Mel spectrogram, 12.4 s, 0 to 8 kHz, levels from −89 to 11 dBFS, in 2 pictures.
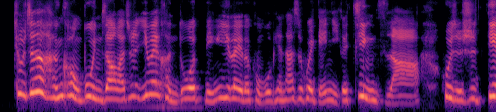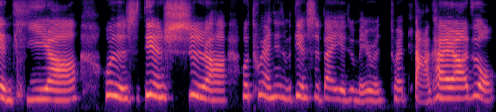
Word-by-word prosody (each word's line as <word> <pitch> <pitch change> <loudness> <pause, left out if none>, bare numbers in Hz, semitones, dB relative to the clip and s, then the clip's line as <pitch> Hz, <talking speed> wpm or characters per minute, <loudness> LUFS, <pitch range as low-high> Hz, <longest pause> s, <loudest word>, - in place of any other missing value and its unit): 就 360 -2 0
真 385 +4 +6
的 400 - +9
很 275 -2 0
恐 310 -6 0
怖， 300 +3 0
你 235 -4 -4
知 255 - -2
道 245 0 +2
吗？ 230 -1 -2
就 280 +5 -9
是 295 - -6
因 295 +5 -3
为 345 -1 +1
很 235 - -7
多 255 +4 +2
灵 200 0 -6
异 270 +2 -3
类 250 -3 +1
的 210 - -4
恐 210 -4 -11
怖 200 +3 -5
片， 215 +1 -9
它 230 +1 -7
是 245 0 -9
会 240 -1 -1
给 195 -3 -8
你 215 -2 -8
一 - - -14
个 215 - -3
镜 225 -1 -1
子 170 -5 -11
啊， 155 +1 -4 0.3
或 290 -3 0
者 215 -3 -4
是 240 +5 -5
电 245 +2 +3
梯 240 +2 -3
啊， 230 +2 +3 0.3
或 335 0 +2
者 260 -6 +4
是 255 0 -7
电 315 -3 +5
视 340 - +3
啊。 225 -2 +1 0.2
哦， 305 -1 -3
突 310 - -8
然 280 -5 -1
间 290 0 -5
什 270 - -7
么 250 - -11
电 285 -1 -1
视 280 +1 -7
半 260 -3 -3
夜 230 -2 -2
就 230 +2 -11
没 200 -3 -8
有 220 - -3
人 210 +1 -10
突 260 - -11
然 235 - -7
打 - - +1
开 260 0 +5
啊 255 +1 +6
这 315 +3 -6
种， 230 -7 +1
就 - - -34
250 Hz, 325 characters per minute, -21 LUFS, 220-285 Hz, 0.3 s, 的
